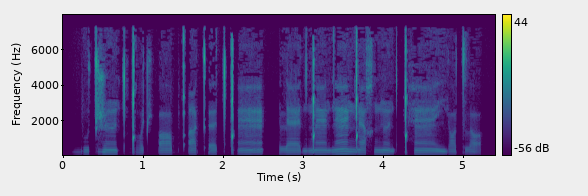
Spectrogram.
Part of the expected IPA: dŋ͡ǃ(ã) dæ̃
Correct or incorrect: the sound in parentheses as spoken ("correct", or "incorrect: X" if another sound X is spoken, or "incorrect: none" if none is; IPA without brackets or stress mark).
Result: incorrect: æ̃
